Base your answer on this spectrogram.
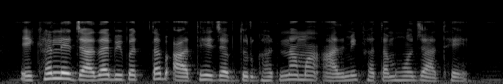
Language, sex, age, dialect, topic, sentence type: Chhattisgarhi, female, 31-35, Central, banking, statement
